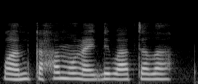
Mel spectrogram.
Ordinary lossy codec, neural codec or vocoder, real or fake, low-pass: none; codec, 16 kHz, 0.5 kbps, FunCodec, trained on LibriTTS, 25 frames a second; fake; 7.2 kHz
